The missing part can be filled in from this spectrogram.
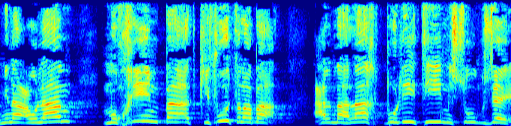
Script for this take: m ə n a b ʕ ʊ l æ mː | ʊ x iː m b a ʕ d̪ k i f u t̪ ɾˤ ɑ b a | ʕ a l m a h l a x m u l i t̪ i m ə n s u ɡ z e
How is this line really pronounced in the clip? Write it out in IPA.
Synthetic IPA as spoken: m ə n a ʕ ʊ l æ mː | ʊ x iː m b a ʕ d̪ k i f u t̪ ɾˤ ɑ b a | ʕ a l m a h l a x b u l i t̪ i m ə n s u ɡ z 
